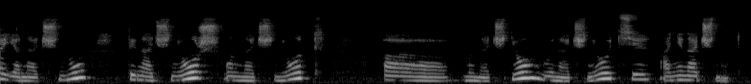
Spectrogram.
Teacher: во всех формах ударение на окончание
